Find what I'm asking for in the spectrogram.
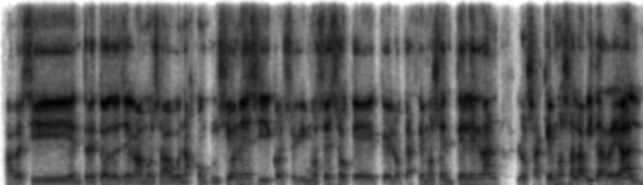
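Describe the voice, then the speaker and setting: A man's voice: mid-range voice, bright, forceful tone. A man talking as a podcast guest, hesitant and full of fillers as he explains his views. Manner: hesitant, many fillers and restarts. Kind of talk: casual podcast conversation.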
